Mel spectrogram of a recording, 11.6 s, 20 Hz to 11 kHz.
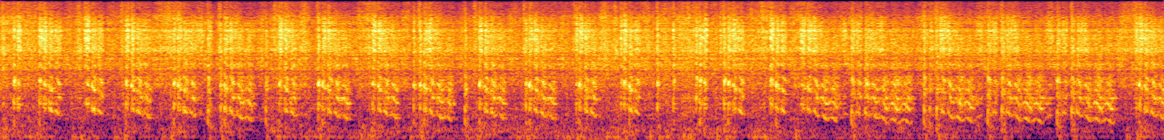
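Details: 1973 Mercury Grand Marquis, 429 Ford V8, 55k miles, long-sitting, fuel system suspected clogged, before running off a boat tank: steady rhythmic cranking about two beats a second, never catches; cranks, no start.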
